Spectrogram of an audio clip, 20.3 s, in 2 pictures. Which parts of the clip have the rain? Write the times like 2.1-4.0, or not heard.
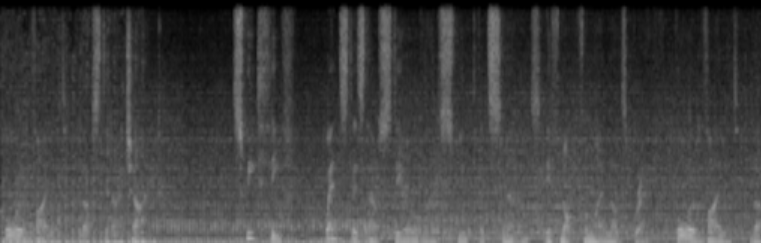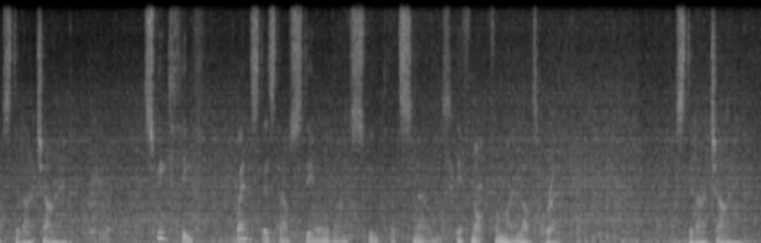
0.0-20.2.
